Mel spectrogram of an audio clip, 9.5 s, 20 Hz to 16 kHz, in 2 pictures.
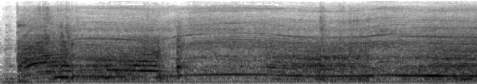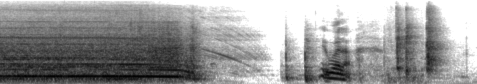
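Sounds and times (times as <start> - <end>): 
kitchen blender puréeing soup: 0.0 - 7.5
speech: 8.1 - 8.4.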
